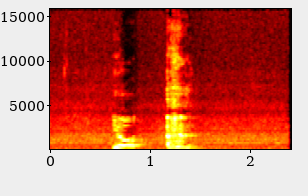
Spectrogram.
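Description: A woman clearing her throat twice, two short sounds about half a second apart.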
